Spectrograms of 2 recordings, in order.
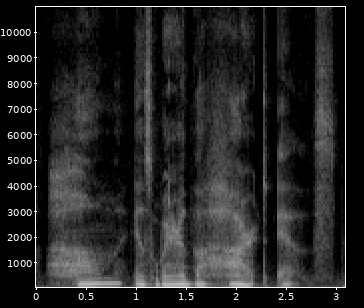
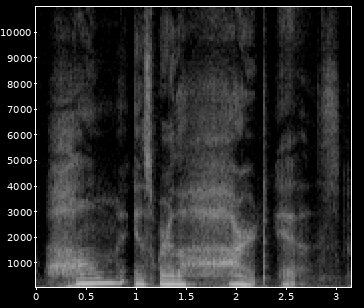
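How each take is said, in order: No difference in how they are said.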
